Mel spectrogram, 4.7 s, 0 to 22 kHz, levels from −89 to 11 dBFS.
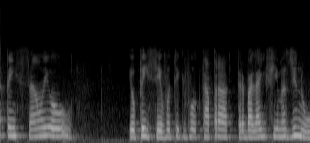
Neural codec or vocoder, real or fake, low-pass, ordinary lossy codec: none; real; 5.4 kHz; none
